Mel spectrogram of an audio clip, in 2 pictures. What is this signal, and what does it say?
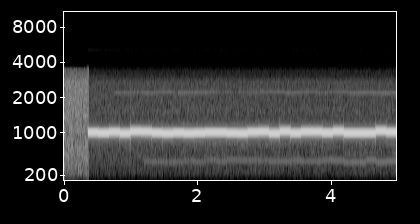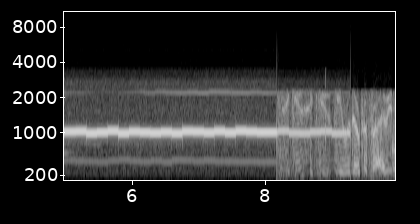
FT8, with speech.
